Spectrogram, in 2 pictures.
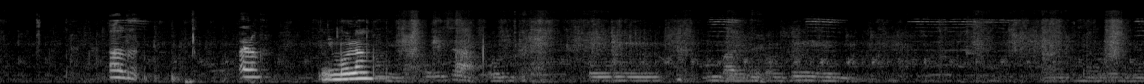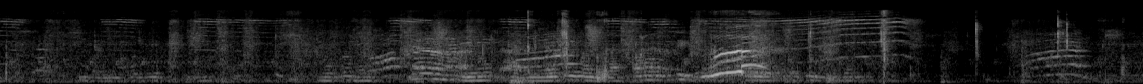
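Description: A toddler babbles and hums softly close by.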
